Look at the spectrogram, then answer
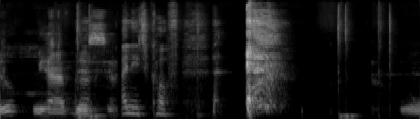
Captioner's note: cough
